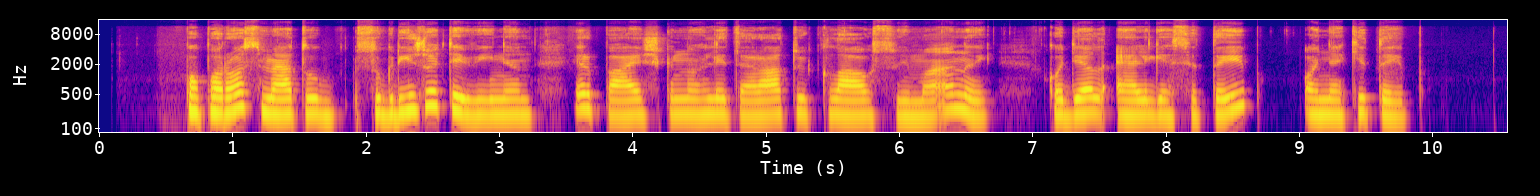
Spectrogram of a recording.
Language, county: Lithuanian, Vilnius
